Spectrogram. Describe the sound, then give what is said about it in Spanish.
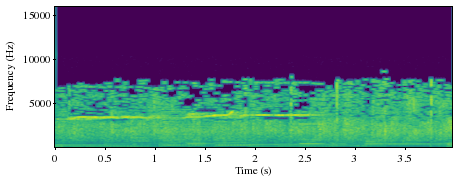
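Enthusiastic applause from a crowd at a live show, a dense steady patter that continues throughout over music with stepping low notes. “Qué lindo el fervor del público, maestro. El fervor de toda esta gente por usted.”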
